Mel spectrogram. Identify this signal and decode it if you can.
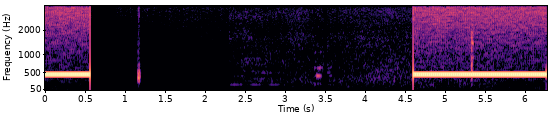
Ringback tone (North America), 440 + 480 Hz.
